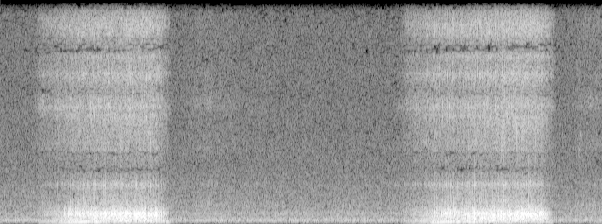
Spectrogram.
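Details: Two long, rough, rattling snores on breathing in, about four seconds apart, with quiet breathing out between, recorded close up: snoring.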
